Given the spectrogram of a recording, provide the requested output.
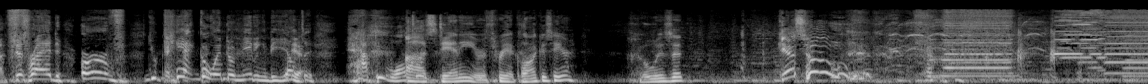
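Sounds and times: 
speech: 0:00.0 - 0:07.0, 0:07.8 - 0:09.9
laughter: 0:07.4 - 0:11.4
horn honking: 0:09.2 - 0:11.4.

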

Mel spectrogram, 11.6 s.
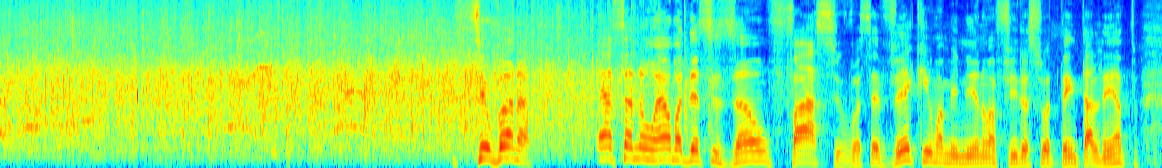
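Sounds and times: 
audience applause: 0:00.0 - 0:07.3
speech: 0:04.8 - 0:05.4, 0:06.0 - 0:11.6.

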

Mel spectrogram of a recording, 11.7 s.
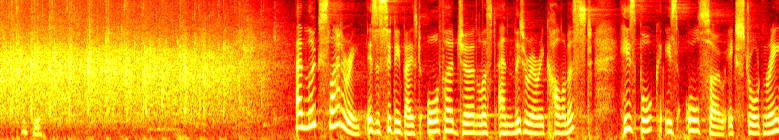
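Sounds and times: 
audience applause welcoming a speaker: 0:00.0 - 0:04.2
speech: 0:00.3 - 0:00.8, 0:04.4 - 0:11.6.

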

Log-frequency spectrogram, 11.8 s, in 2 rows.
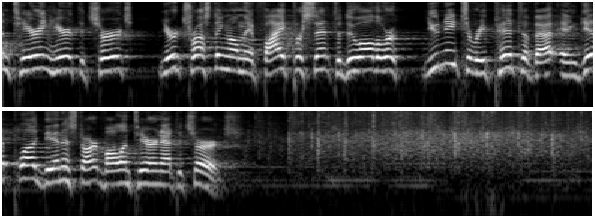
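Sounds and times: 
speech: 0:00.0 - 0:08.4
few people clapping: 0:08.3 - 0:11.8.

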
